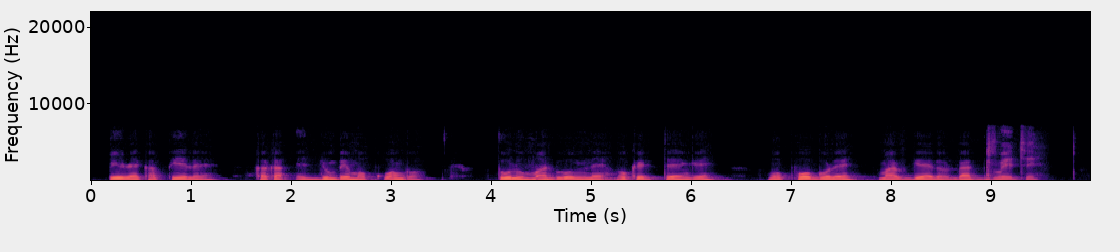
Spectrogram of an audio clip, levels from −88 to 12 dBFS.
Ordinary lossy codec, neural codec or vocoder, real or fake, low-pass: none; codec, 16 kHz, 0.8 kbps, ZipCodec; fake; 7.2 kHz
